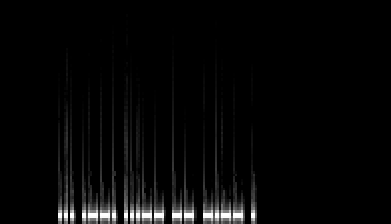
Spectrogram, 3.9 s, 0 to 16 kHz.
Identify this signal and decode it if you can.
Morse code, heard as a keyed tone, about 40 wpm, 700 Hz. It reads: SP3MYE
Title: DXCC-100 Call Signs - 6 Characters - Repeated 3x - 40wpm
